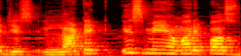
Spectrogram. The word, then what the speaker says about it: LaTeX: written in celebs तो नाटक नहीं बोलते हैं लास्टिक बोलते हैं इसको इसी तरह हमारे पास एक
